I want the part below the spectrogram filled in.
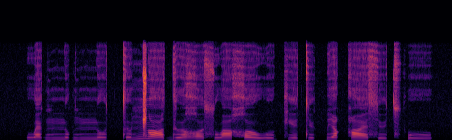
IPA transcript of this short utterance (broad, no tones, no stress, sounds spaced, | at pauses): w æ ɡ nː u ɡ nː u tː ɯ ŋ͡ǁ ɑ d ɯ ʁ o s w ɑ χ o w u kʲ e t y k͡p i q æ s y t͡sʼ u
